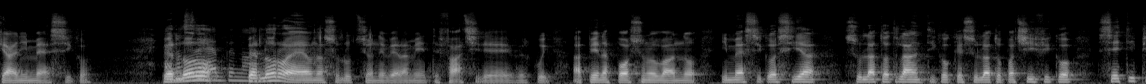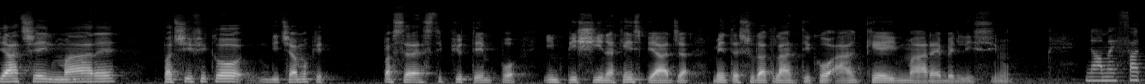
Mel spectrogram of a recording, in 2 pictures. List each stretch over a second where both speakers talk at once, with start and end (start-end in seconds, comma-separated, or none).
1.6-2.8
